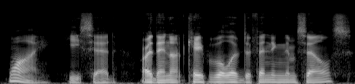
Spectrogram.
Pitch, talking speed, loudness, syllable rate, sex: 100 Hz, 170 wpm, -21 LUFS, 5.6 syllables/s, male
